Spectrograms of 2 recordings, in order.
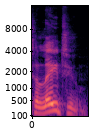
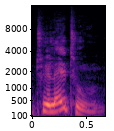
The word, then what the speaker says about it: Teotihuacan: I think it's Teotihuacan. Teotihuacan.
